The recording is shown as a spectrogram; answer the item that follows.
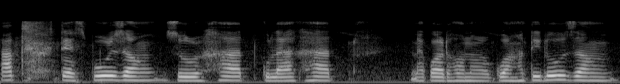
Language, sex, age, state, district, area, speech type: Assamese, female, 30-45, Assam, Jorhat, urban, spontaneous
